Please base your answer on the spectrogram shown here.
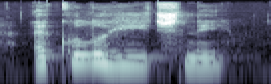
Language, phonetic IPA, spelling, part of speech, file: Ukrainian, [ekɔɫoˈɦʲit͡ʃnei̯], екологічний, adjective, Uk-екологічний.ogg
- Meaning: ecological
